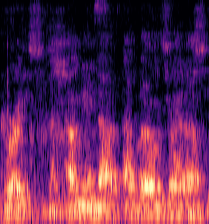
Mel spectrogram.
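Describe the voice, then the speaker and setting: A man in the audience telling his story in a candid, halting way. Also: mid-range voice, little pitch movement, highs cut off. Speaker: audience member. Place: community room. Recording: distant echoey room with loud noise.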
